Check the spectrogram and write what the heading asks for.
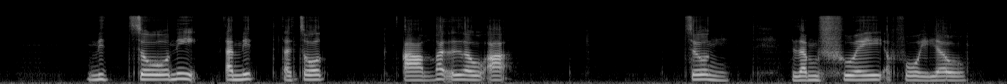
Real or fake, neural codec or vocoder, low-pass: fake; autoencoder, 22.05 kHz, a latent of 192 numbers a frame, VITS, trained on many speakers; 9.9 kHz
